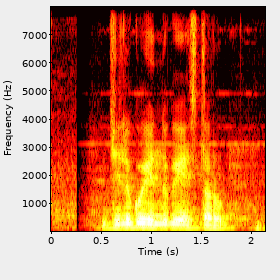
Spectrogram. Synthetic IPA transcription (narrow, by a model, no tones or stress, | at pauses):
d͡ʒiluɡuend̪uɡueːst̪ɐɾu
